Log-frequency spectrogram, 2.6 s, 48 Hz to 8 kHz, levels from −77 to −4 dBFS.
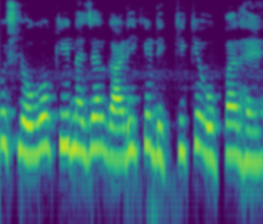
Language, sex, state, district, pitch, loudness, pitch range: Hindi, female, Bihar, Sitamarhi, 255 Hz, -17 LUFS, 225-275 Hz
